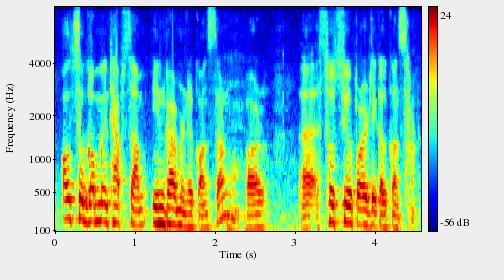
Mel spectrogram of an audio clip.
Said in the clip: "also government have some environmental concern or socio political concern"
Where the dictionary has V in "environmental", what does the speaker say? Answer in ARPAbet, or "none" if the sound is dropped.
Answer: B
